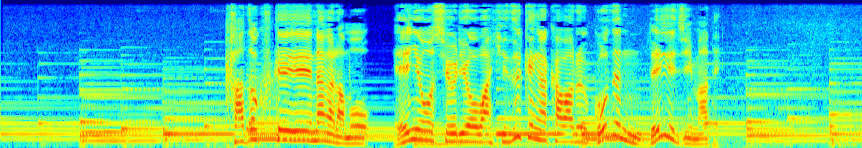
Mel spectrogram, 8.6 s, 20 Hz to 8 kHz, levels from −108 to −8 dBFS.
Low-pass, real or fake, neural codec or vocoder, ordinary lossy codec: 7.2 kHz; real; none; none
